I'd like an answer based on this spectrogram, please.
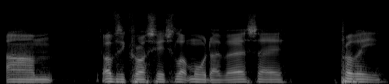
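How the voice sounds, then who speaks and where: A man's voice: fairly low pitch, little pitch movement, normal speed, clear, resonant tone. A young Australian man being interviewed on stage at a school awards night, talking in a modest, laid-back, rambling way. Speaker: guest athlete.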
